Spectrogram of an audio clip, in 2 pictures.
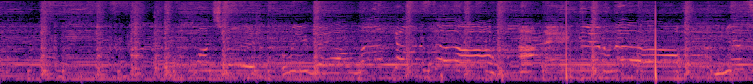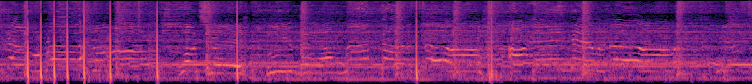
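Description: Live rock band playing: a singer over electric guitar, bass guitar and drum kit. About eight seconds in, a quick run of sharp drum strikes, a fill.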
